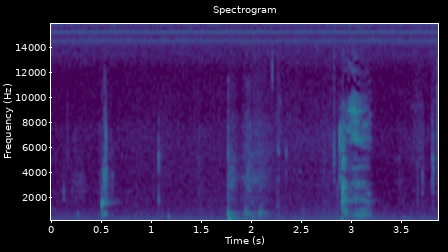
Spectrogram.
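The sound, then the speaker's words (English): Someone quietly sips water: three soft, brief slurping and swallowing sounds spaced a second or so apart, with no talking around them. “I'm going to take a little more water.”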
